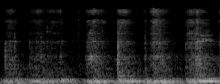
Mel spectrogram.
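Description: Threaded plastic head of a thermostatic shower valve being twisted by hand, giving a run of short rubbing, scraping strokes.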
